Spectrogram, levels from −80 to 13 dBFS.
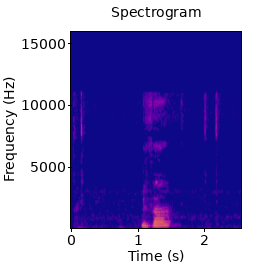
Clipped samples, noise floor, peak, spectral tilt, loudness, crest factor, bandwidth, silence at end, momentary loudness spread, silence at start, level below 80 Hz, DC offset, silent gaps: under 0.1%; -66 dBFS; -14 dBFS; -4.5 dB/octave; -30 LUFS; 20 dB; 11.5 kHz; 1.05 s; 23 LU; 1.05 s; -72 dBFS; under 0.1%; none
